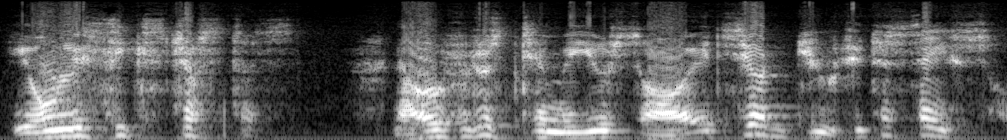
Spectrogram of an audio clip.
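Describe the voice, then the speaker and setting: An actor playing a gentle, solemn parish priest who speaks in a measured, pious way, heard through the sound of a 1950s TV broadcast with a music bed. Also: male voice, mid-range voice, lively intonation, husky, poor audio. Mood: earnest.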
